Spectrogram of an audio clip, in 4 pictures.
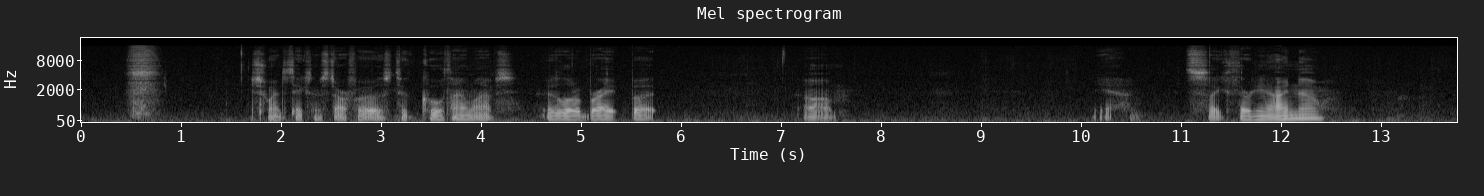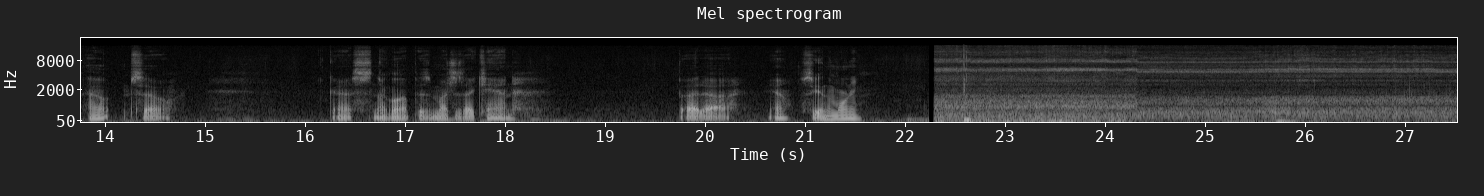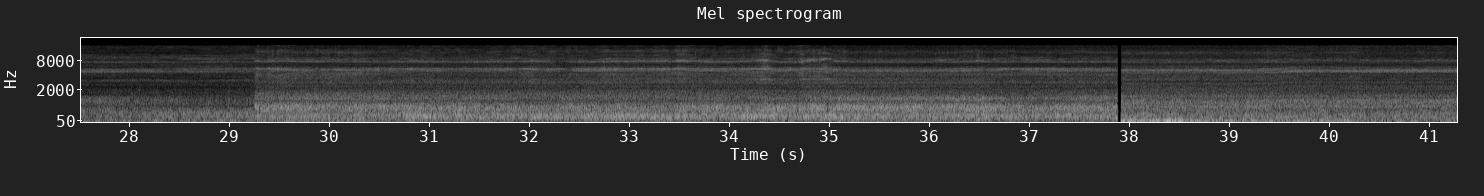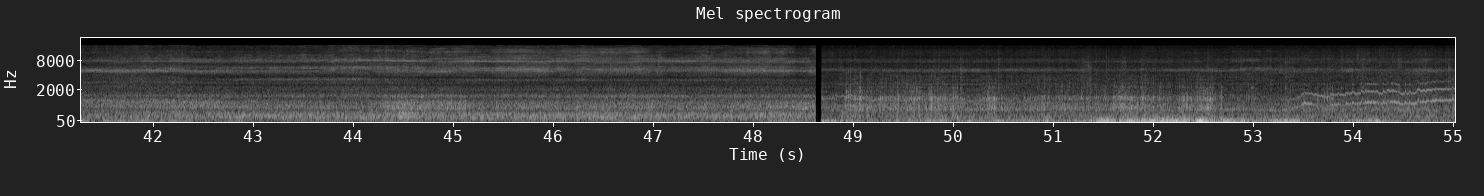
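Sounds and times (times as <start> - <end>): gas camp stove roaring: 22.3 - 55.0.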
